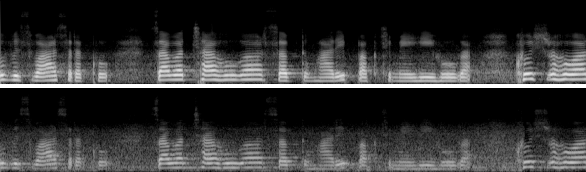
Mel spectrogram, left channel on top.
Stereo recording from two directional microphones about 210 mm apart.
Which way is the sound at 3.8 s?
65° left (ahead or behind).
